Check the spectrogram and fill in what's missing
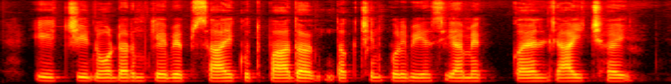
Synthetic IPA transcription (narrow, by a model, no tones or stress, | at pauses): it͡ʃinoːɖəɾmkebjebsajkʊt̪pad̪ənd̪əkt͡ʃʰinpuɾbiesijame | kəeld͡ʒait͡ʃʰəj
